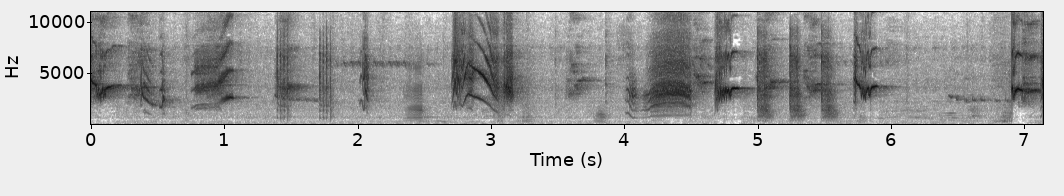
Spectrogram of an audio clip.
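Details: Lure recording of Javan myna, used to provoke other mynas into calling: a varied jumble of harsh squawks, clicks, slurred whistles and rasping buzzes, loud and irregular, with a low hum beneath.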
